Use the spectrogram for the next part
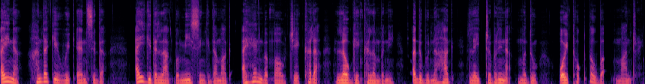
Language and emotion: Manipuri, sad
